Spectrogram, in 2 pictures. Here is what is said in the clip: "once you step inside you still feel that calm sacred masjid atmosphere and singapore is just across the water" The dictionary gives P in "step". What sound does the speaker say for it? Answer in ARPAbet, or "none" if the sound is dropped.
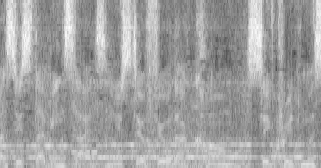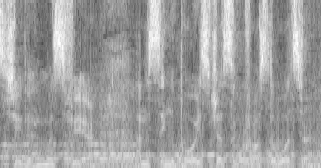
B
